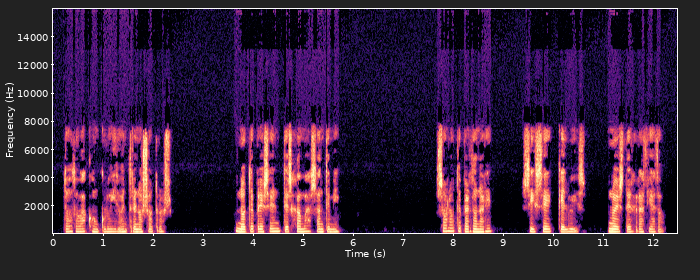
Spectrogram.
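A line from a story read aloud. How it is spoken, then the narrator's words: Barely audible voice. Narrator (Spanish): añadió con voz apenas perceptible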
